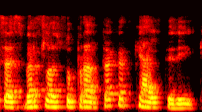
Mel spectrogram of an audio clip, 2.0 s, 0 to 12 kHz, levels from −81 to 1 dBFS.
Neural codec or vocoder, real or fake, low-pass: none; real; 7.2 kHz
